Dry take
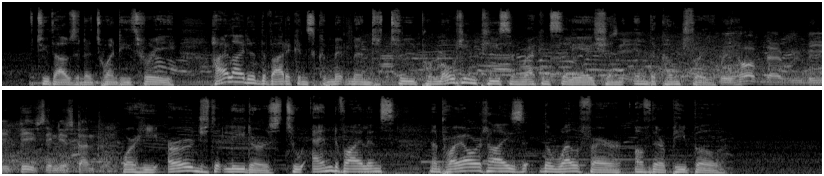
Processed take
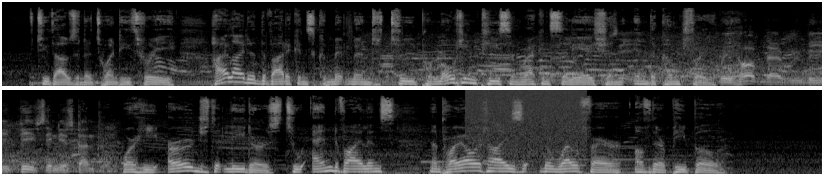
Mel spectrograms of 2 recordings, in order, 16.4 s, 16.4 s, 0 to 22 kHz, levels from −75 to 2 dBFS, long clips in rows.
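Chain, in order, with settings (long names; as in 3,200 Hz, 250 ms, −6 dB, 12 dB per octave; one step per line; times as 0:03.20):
high-shelf EQ 6,300 Hz +10.5 dB
0:12.83–0:14.05: bit-depth reduction 6 bits, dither triangular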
